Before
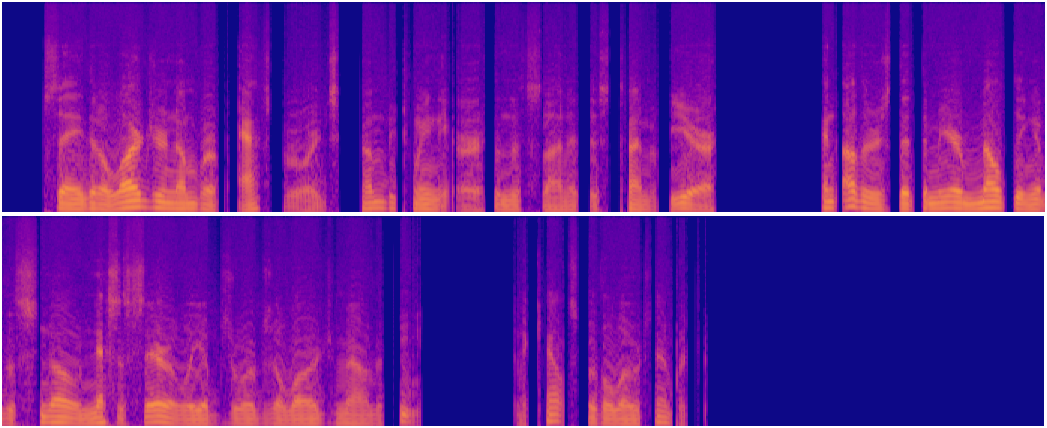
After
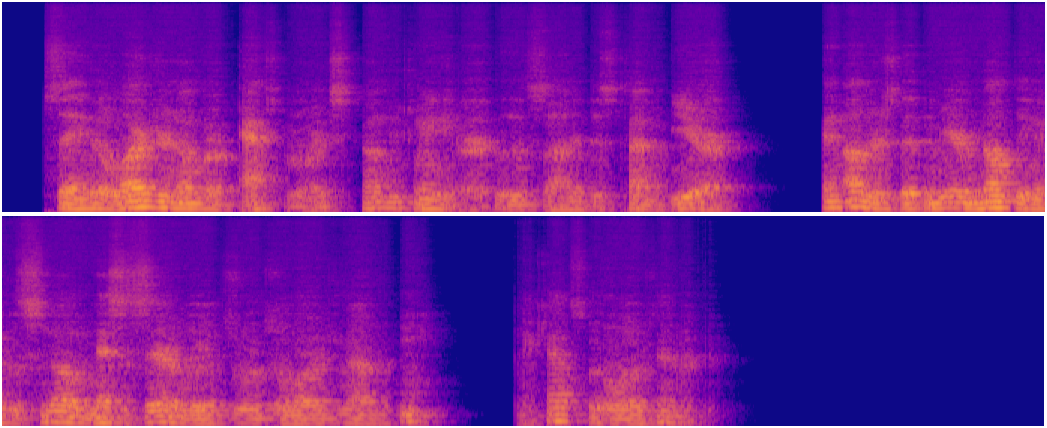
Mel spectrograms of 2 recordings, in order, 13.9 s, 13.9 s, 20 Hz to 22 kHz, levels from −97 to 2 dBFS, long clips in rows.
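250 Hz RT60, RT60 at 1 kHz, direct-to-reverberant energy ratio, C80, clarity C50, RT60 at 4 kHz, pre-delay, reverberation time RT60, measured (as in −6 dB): 0.45 s, 0.45 s, −5.5 dB, 8.0 dB, 3.5 dB, 0.35 s, 23 ms, 0.45 s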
